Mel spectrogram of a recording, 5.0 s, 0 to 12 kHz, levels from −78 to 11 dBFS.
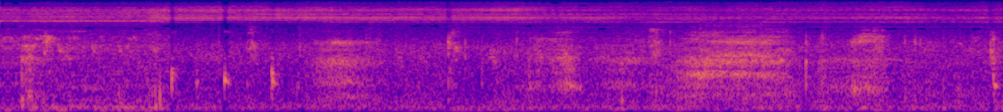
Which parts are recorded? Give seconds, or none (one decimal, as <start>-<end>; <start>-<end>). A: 0.5-3.4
